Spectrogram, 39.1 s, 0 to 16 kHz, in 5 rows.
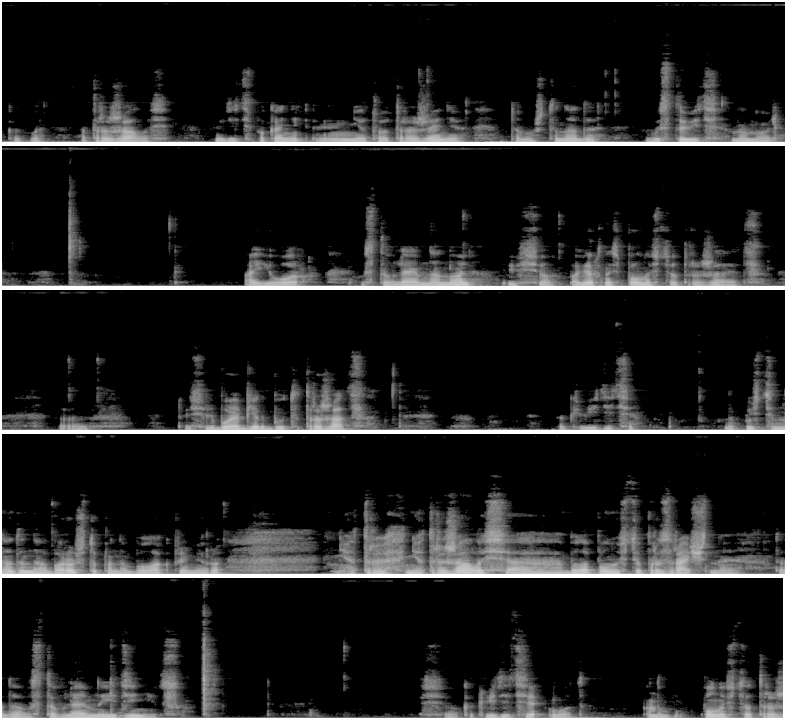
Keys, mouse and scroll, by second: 2.7 scroll up 1, 4.1 click, 6.0-8.5 drag, 12.4-13.4 middle drag, 13.7 scroll up 1, 14.3-14.8 middle drag, 14.3 scroll up 1, 15.0 middle click, 15.1 middle click, 15.5-16.3 middle drag, 16.6-21.8 middle drag, 23.9-25.7 middle drag, 30.4 click, 34.7-39.1 middle drag.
